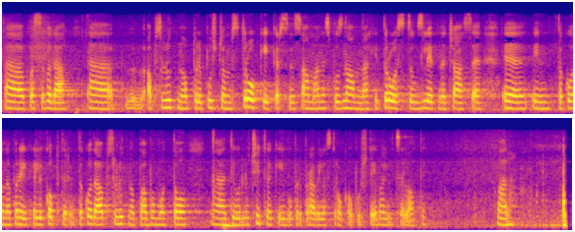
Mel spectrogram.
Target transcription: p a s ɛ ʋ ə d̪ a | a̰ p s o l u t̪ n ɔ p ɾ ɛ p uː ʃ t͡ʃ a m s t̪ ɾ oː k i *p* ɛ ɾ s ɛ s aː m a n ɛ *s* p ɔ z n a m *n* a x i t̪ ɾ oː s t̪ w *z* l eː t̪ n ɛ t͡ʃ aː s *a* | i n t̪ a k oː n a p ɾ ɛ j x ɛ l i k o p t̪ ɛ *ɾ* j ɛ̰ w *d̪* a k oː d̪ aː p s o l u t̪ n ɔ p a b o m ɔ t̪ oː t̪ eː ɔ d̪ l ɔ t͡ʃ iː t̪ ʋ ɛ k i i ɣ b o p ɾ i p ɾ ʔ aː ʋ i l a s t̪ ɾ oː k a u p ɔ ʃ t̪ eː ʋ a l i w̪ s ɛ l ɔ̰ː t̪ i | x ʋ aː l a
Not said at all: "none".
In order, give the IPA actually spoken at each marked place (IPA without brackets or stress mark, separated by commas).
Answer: k, s, n, z, ɛ, ɾ, t̪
